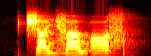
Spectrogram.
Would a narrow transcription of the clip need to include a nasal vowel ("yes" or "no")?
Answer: no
